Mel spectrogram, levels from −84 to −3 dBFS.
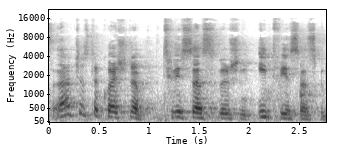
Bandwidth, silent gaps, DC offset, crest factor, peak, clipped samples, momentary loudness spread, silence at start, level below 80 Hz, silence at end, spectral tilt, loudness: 16 kHz; none; under 0.1%; 16 dB; -10 dBFS; under 0.1%; 6 LU; 0 s; -60 dBFS; 0 s; -3.5 dB/octave; -27 LUFS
